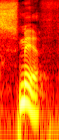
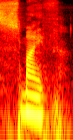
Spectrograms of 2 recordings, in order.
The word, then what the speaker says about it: Smythe: So I was like, it's pronounced Smith, right? And Dana was, no, it's Smythe.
